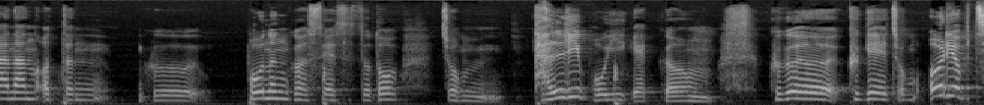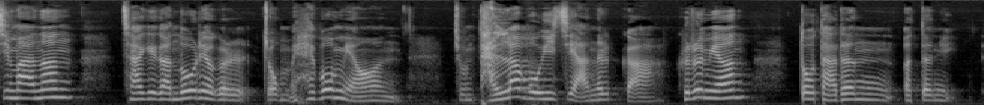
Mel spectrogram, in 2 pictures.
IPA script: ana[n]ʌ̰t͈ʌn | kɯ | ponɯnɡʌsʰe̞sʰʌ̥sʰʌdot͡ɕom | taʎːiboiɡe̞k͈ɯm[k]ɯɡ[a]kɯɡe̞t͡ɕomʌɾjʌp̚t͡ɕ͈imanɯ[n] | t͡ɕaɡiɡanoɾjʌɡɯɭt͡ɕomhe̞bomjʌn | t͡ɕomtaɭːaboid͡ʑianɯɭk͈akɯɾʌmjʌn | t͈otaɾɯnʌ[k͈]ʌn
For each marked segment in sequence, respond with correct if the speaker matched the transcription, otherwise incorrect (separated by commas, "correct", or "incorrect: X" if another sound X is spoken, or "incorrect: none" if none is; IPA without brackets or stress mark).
correct, correct, incorrect: ʌ, correct, incorrect: t͈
